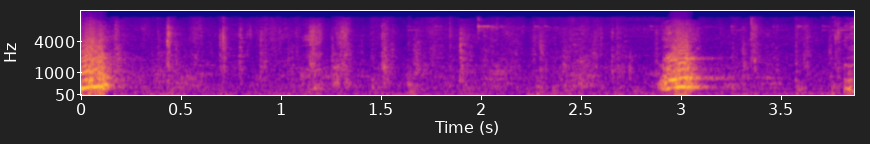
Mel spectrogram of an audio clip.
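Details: Dog named Hannah, an English mastiff or Basset hound, learning guard duties while urged on to see who is there; one short bark at the very start and another near three seconds, with faint background noise between.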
